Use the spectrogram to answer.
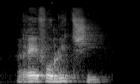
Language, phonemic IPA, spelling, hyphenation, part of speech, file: Dutch, /reː.voːˈly.(t)si/, revolutie, re‧vo‧lu‧tie, noun, Nl-revolutie.ogg
- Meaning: 1. revolution (sudden change; upheaval, putsch) 2. revolution, rotation (complete turn across an orbit or around an axis)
